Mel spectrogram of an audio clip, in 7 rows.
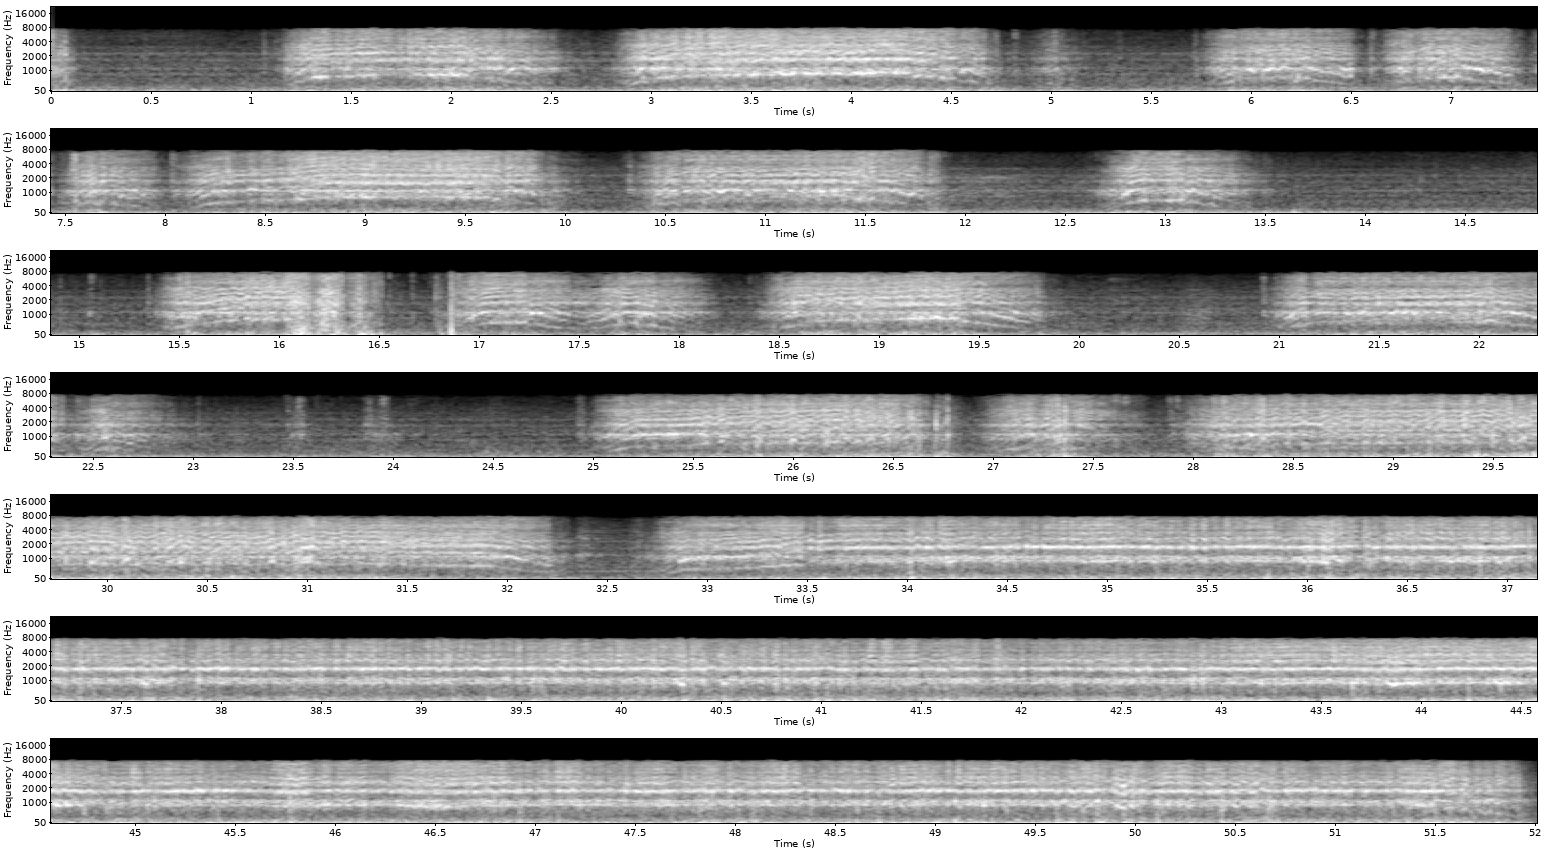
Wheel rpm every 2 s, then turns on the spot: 80, 120, 70, 70, 130, 100, 50, 30, 70, 80, 50, 50, 40, 90, 120, 150, 90, 220, 230, 230, 230, 230, 230, 220, 230, 210.
none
